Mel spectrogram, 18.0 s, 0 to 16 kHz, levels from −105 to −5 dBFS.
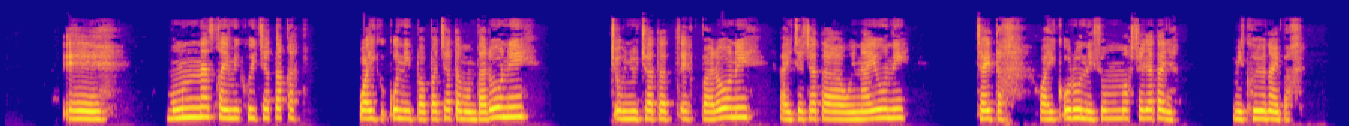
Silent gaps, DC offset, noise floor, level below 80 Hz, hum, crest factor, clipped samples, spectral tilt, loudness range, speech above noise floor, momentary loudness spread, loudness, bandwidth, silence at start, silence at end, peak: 2.14-2.21 s, 4.50-4.79 s, 7.57-8.13 s, 12.66-13.01 s, 16.10-16.42 s; under 0.1%; -78 dBFS; -60 dBFS; none; 14 dB; under 0.1%; -4.5 dB/octave; 2 LU; 66 dB; 12 LU; -13 LUFS; 9.4 kHz; 0.9 s; 0.65 s; 0 dBFS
